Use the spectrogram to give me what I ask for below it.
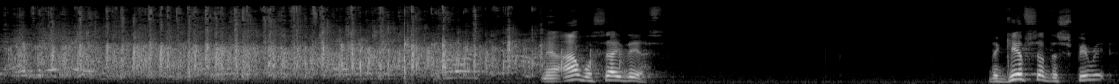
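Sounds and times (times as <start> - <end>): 
audience hand clapping: 0.0 - 6.5
speech: 5.4 - 6.7, 9.9 - 11.1.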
